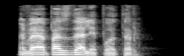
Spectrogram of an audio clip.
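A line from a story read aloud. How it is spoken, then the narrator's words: Cold. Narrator (Russian): холодно сказал Снег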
